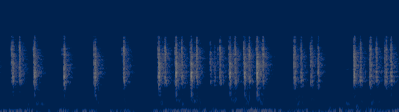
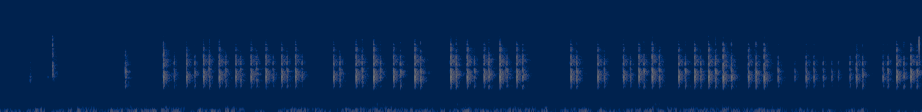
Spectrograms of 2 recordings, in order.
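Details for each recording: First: Mechanical keyboard keystrokes, bright and clacky, with a loose smeared rattle trailing some presses from unlubricated stabilizers. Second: Mechanical keyboard switch after lubing: rapid crisp, even keystrokes with no scratch or spring ping, smoother and more dampened than the rattly unlubed switch.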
